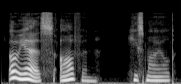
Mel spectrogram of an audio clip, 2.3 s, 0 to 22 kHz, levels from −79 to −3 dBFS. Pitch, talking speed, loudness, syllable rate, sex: 205 Hz, 130 wpm, -17 LUFS, 4.2 syllables/s, female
